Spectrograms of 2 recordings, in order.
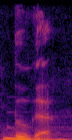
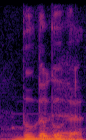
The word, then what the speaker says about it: Buga: The No, it's spelled uh it's spelled B U G A Booga. Booga as inga.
